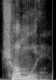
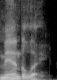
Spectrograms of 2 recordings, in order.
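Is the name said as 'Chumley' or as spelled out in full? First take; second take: Chumley; spelled out. First: The name is said short, as 'Chumley'. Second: The name is said following its long spelling. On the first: "It is in fact pronounced Chumley" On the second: "that I pronounce incorrectly"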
